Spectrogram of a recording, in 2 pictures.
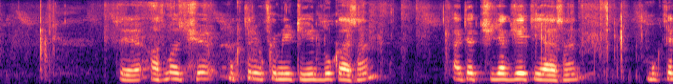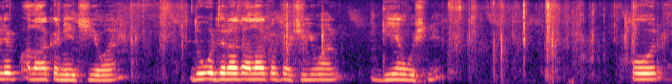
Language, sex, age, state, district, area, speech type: Kashmiri, male, 45-60, Jammu and Kashmir, Ganderbal, rural, spontaneous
